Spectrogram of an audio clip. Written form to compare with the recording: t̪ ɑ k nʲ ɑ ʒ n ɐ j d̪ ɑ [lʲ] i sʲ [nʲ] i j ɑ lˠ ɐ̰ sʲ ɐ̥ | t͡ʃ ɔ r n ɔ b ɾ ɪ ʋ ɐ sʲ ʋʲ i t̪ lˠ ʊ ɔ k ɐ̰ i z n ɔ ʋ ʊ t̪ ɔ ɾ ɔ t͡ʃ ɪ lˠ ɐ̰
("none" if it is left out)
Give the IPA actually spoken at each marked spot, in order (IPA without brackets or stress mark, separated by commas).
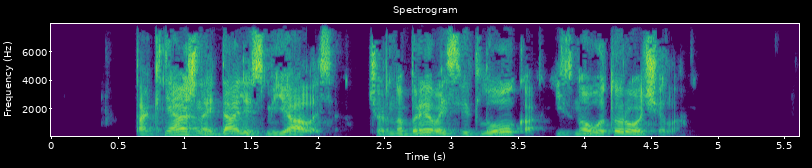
lʲ, mʲ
